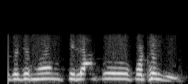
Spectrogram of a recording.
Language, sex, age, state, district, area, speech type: Odia, female, 45-60, Odisha, Sundergarh, rural, conversation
